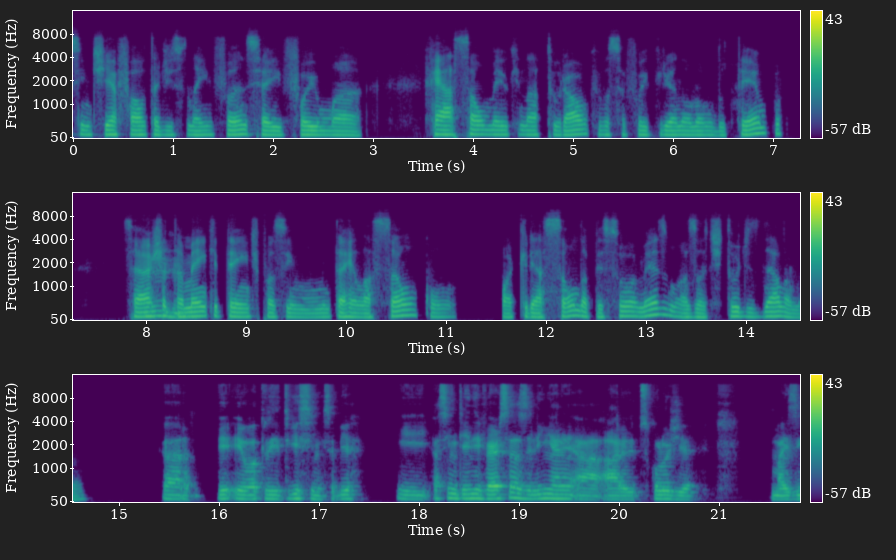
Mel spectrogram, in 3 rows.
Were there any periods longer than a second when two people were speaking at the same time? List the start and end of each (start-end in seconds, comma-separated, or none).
none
